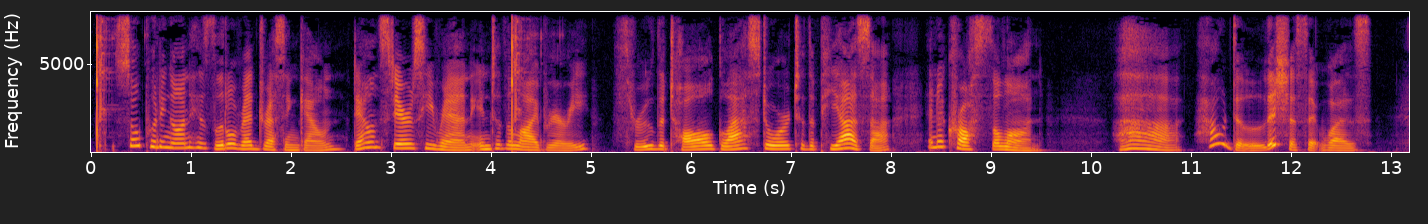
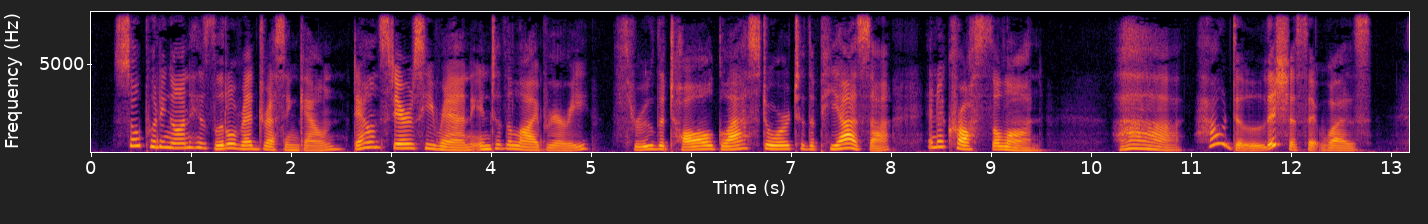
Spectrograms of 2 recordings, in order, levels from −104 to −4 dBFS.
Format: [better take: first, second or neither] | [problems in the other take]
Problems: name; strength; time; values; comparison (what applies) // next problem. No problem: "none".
second | background sound (Shatter); 8 dB below the speech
